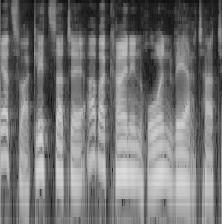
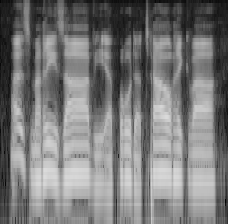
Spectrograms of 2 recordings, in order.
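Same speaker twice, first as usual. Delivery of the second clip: usual speaking voice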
